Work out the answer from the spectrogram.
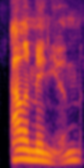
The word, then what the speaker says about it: aluminium: aluminum and distributed issue aluminium and distributed where do you get the i in aluminium what it's spelled with an eye no the second one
